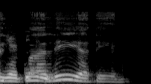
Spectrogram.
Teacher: ولی ولیدین واو کو گول بھی کرنا ہے، لام پر سکون لگانا ہے، ساکن پڑھنا ہے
